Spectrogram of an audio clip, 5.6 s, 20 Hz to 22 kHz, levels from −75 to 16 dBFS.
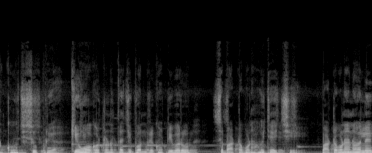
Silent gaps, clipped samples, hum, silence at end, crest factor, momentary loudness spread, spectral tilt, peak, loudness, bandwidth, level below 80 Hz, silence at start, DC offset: none; under 0.1%; none; 0 s; 12 dB; 10 LU; -6 dB/octave; 0 dBFS; -14 LUFS; 13.5 kHz; -38 dBFS; 0 s; under 0.1%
